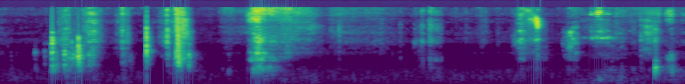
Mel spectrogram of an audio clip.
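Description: Long nails tap and rub along the page edge of an open glossy paper magazine, giving short, crisp, bright clicks and scratches with no low end. A longer papery swish follows as a hand turns the page, then more light taps and scrapes sound in the quiet between.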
